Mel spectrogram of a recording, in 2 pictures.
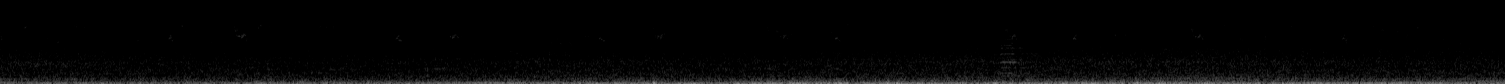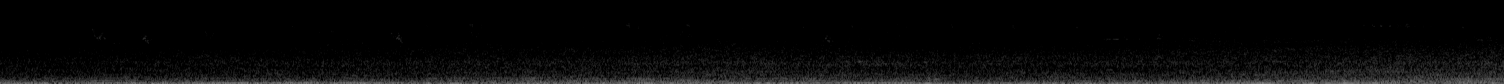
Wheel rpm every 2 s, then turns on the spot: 0, 0, 0, 0, 0, 0, 0, 0, 0, 0, 0, 0, 0, 0, 0.
none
